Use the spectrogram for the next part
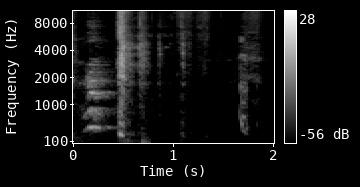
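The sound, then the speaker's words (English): A dog gives a few short, sharp barks, starting with a high yelp, then a louder bark and one more after a brief pause, with no talking. “My dog agrees.”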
